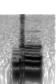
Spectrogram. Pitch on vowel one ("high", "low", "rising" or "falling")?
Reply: high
